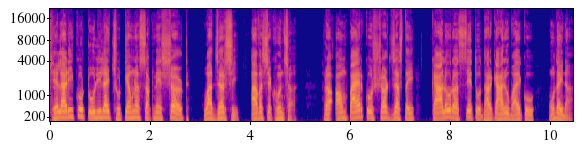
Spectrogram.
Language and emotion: Nepali, neutral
